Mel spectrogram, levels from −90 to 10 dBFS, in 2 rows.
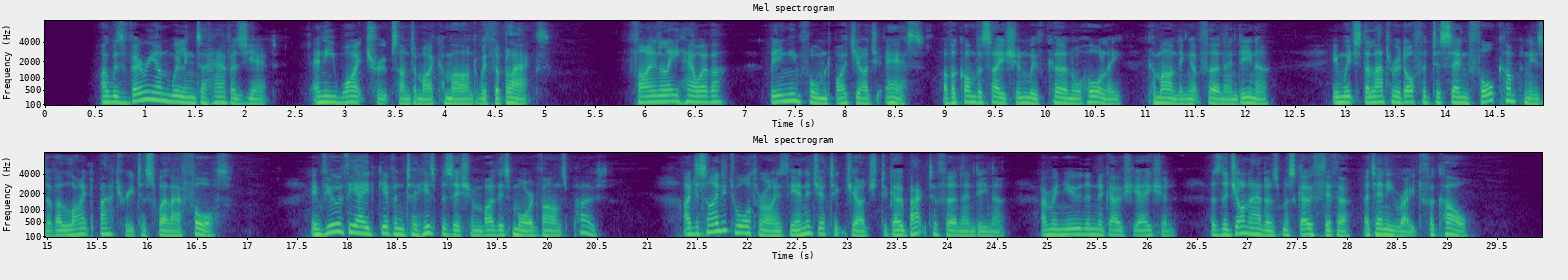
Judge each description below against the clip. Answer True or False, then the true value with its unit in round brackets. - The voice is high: False (140 Hz)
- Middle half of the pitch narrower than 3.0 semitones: False (4.2 semitones)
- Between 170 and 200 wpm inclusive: True (185 wpm)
